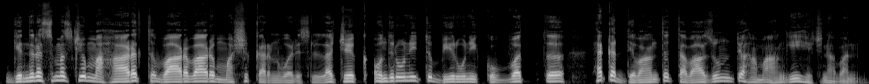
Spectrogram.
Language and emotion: Kashmiri, neutral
